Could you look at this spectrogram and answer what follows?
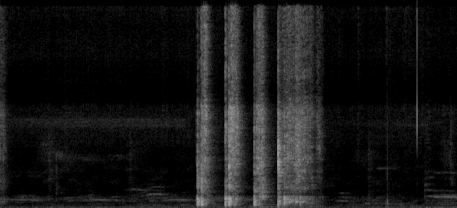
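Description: A spoon mixes flour into fruit cake batter in a bowl with four quick, close scraping strokes in a short burst, then stops.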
